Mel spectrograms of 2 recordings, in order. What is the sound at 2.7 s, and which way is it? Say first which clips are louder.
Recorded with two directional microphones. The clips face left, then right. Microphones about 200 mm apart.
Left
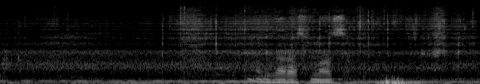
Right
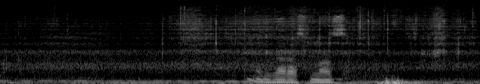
Speech: right 2 dB; 30° right (ahead or behind).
